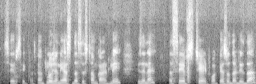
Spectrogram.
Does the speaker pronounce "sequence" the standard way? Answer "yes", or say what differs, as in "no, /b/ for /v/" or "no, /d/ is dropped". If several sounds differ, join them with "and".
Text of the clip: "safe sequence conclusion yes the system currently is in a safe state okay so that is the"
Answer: no, /n/ is dropped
